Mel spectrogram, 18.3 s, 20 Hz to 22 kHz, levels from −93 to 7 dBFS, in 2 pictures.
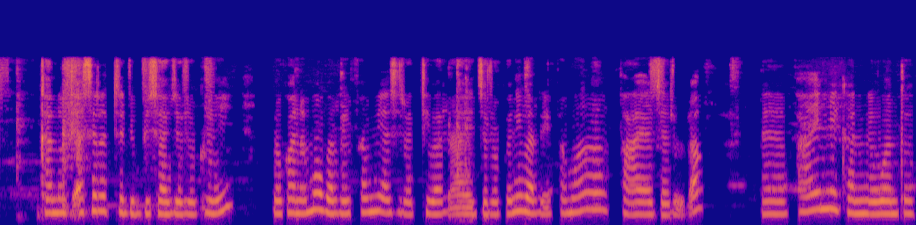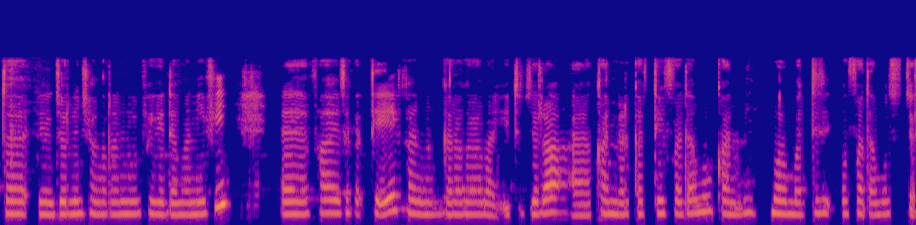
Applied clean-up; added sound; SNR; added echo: none; none; none; none.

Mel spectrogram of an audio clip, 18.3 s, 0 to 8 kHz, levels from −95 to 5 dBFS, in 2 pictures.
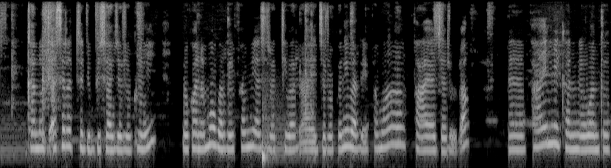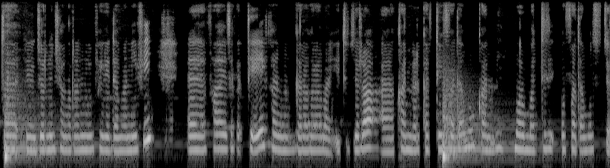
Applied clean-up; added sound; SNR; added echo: none; Drum; 11 dB; none.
